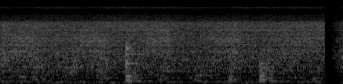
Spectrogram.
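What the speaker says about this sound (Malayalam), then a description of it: "കുറച്ച് വെളിച്ചെണ്ണ ഒഴിച്ച് അതിലേക്ക് ഇതാ ഉള്ളി ഇട്ട് വഴറ്റി കൊടുക്കുന്നുണ്ട്" Onions sautéing in coconut oil with a little salt for chicken biryani, a steady close sizzle with two soft stirring scrapes partway through and a brief clunk near the end.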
